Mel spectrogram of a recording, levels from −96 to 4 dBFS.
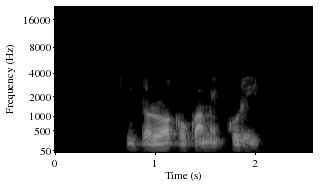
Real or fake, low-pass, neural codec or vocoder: real; 3.6 kHz; none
